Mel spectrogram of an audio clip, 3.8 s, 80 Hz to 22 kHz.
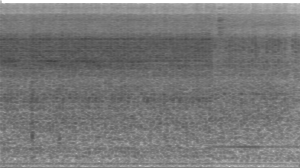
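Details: BMW 318d E90/E91 N47 facelift 2.0 L diesel idling after water pump replacement, engine cover refitted and heater check to follow. Quiet, steady low hum with no knock or rattle, just a bump at the end; smooth, healthy idle.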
